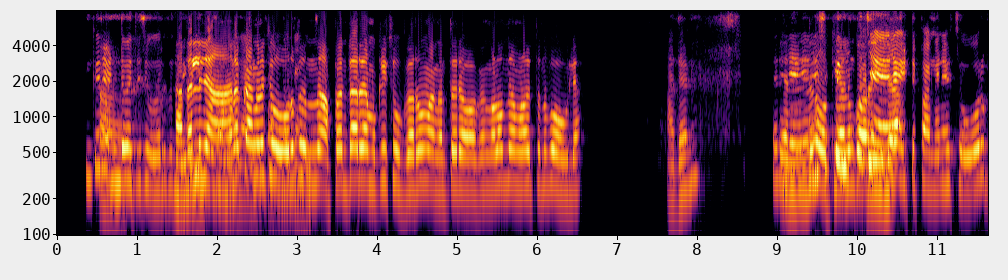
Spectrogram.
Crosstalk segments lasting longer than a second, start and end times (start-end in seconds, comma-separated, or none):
2.0-3.3, 9.1-10.4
